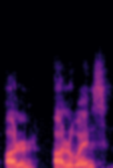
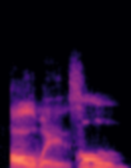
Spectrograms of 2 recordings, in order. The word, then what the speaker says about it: always: Move your tongue to the front of your mouth instead of always. All always always.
